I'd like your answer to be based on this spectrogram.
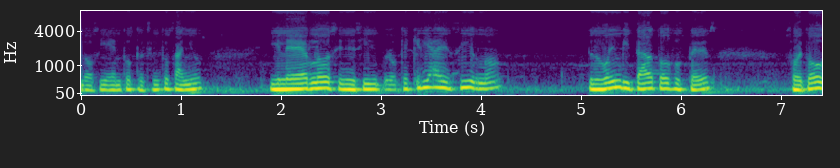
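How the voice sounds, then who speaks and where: Male book-launch presenter, dark mellow voice, persuasive and direct, faint background noise. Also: mid-range voice, rough recording. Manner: warm, persuasive, talks straight to the audience. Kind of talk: promotional talk at a book launch. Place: festival event before a live audience.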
